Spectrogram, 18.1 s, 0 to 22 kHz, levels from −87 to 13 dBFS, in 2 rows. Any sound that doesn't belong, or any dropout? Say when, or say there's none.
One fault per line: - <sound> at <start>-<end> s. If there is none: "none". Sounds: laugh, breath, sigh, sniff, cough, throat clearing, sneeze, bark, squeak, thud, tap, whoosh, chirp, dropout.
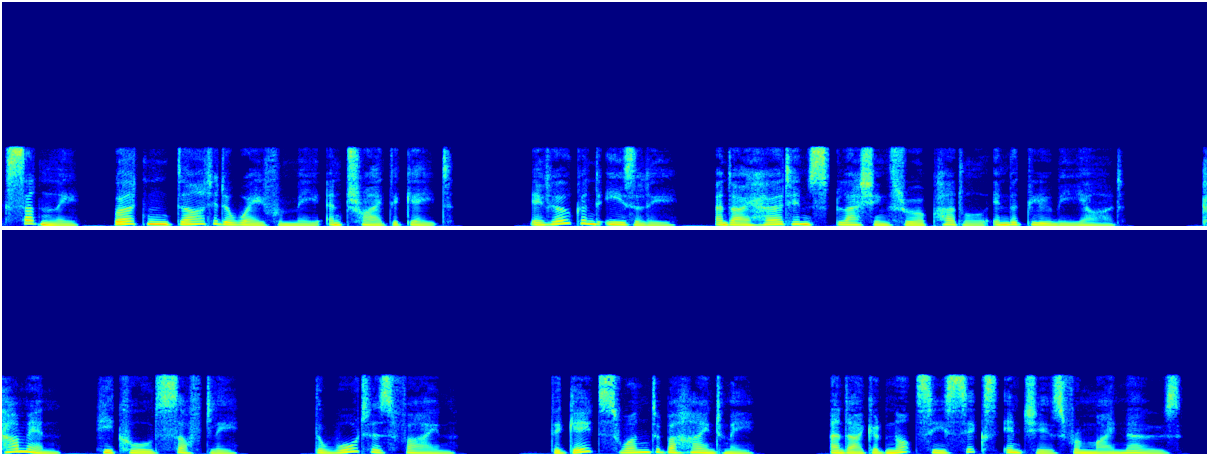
none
